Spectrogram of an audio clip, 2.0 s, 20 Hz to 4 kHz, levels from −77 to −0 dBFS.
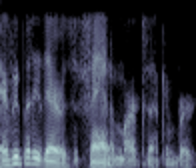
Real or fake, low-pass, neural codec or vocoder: fake; 3.6 kHz; codec, 16 kHz, 2 kbps, FreqCodec, larger model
